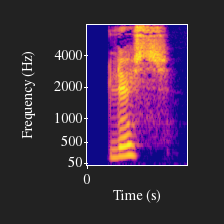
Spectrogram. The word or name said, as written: løss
